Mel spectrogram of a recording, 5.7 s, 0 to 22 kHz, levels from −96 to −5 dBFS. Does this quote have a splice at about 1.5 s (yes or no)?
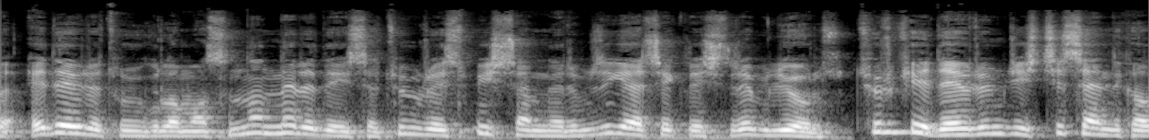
no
